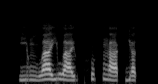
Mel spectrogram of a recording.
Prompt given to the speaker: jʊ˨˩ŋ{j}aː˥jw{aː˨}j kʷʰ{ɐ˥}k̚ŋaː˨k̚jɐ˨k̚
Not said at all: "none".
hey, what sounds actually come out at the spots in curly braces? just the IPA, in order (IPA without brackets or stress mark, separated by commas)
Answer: w, aː˨˩, ɐ˥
